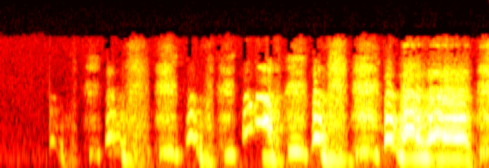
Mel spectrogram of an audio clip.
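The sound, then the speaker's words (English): A hunter uses a reed call in his mouth to imitate a bull's huffing groan. A rapid series of short, breathy, grunting huffs builds into a longer, drawn-out groan near the end. “I give what's called the huffing groan and a bull. And I do this with the reed in my mouth.”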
